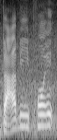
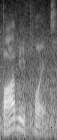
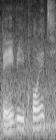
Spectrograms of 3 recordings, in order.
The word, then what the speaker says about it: Baby Point: I've heard locals call it both Babby Point and Bobby Point. The one thing everyone can agree on is that it is not Baby Point, even though that's how it's spelt.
